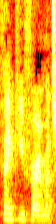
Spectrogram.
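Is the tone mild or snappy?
mild. It is said lightly in a calm voice. A polite, ordinary thanks. "it wasn't just like"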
